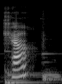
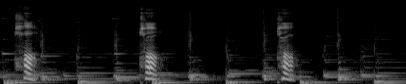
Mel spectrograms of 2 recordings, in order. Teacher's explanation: It's deeper than the English K sound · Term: Qaf sound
